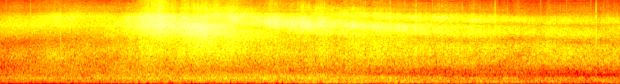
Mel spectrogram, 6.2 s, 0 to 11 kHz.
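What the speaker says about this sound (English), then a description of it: "That monster was the Boeing 707, the largest plane in the world" A Boeing 707 jetliner in BOAC service roars past overhead, its loud jet rush swelling to a peak and then slowly fading, with no voices.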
